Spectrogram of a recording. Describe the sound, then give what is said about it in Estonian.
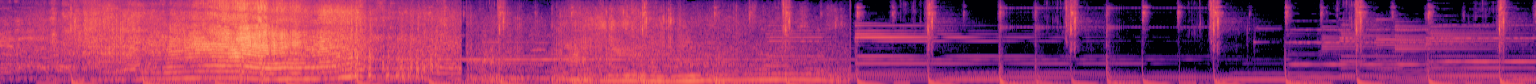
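Loud rally car engines roar and rev during a rally at Leigo lakes, a concert venue, their pitch sweeping up and down, then settle into a throbbing, pulsing growl as the cars idle or pass. “täna on siin kuulda aga rokki ehk et ralliautode kõva põrinat, mis on ju ometigi muusika rallisõbra kõrvadele”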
